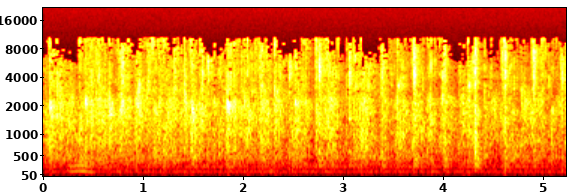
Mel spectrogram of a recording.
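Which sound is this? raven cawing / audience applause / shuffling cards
audience applause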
